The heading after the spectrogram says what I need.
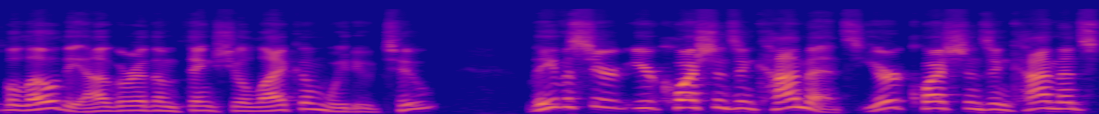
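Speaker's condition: No condition

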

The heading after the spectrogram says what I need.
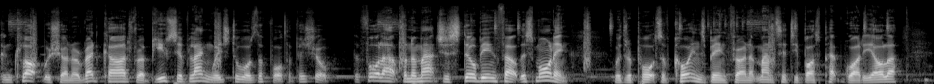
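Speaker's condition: No condition

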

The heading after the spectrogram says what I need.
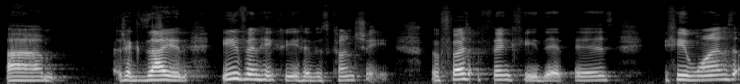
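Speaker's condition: Down syndrome

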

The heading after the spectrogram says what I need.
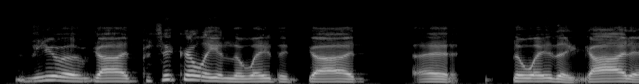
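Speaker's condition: Cerebral palsy

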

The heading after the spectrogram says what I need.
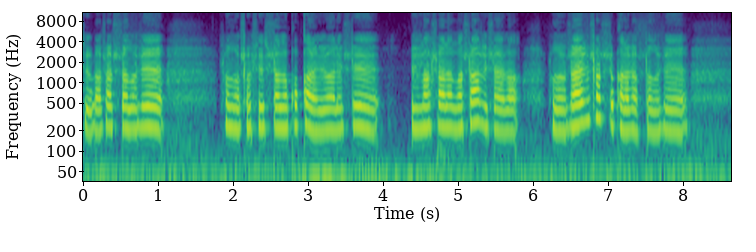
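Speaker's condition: Treacher Collins syndrome, cleft palate; jaw and facial bones

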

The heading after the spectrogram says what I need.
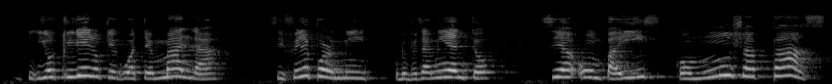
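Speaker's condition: Down syndrome; about 21 years since birth, ongoing therapies

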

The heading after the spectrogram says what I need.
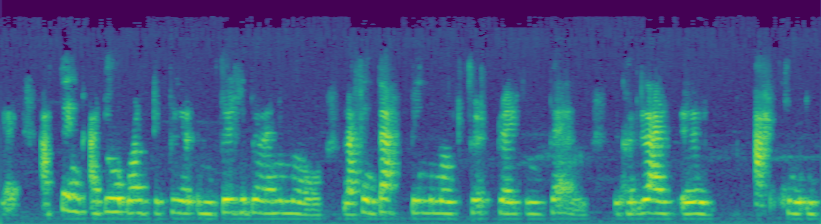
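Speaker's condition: Usher syndrome (deafblindness), profoundly deaf since birth, severe

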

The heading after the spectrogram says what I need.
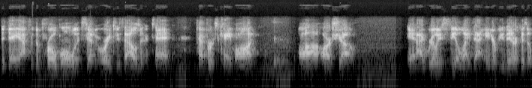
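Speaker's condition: No condition

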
